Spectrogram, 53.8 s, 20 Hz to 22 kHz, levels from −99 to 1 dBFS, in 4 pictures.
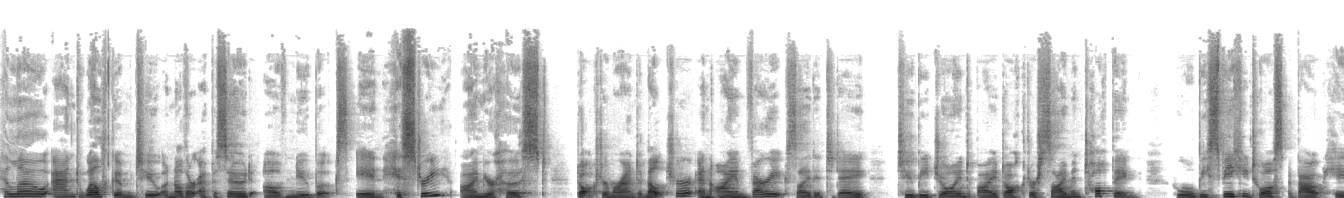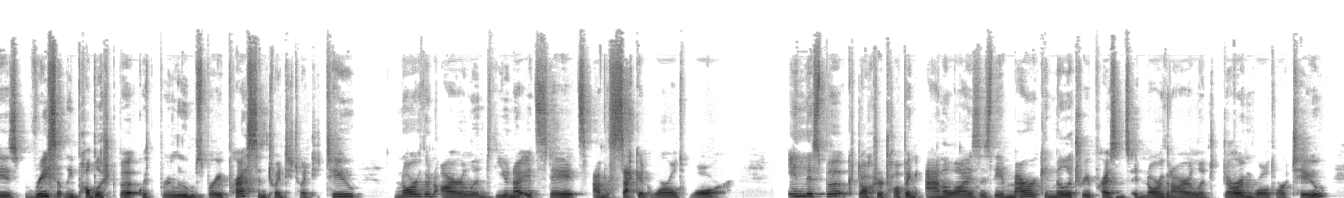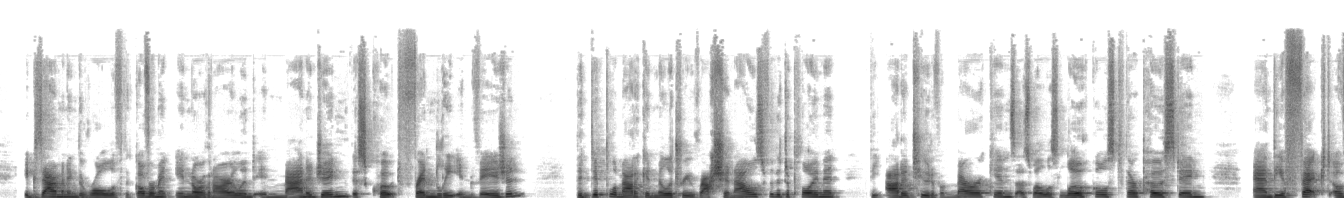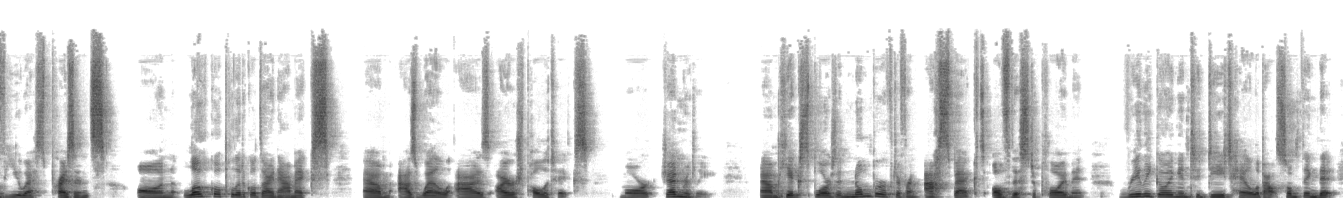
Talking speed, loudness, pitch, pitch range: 160 wpm, -22 LUFS, 190 Hz, 170-210 Hz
